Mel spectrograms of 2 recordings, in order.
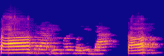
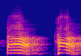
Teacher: जैसे था बोलोगे तो जो जीभ है वो ऊपर वाले में लग जाएगी, दांत में लगती है।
